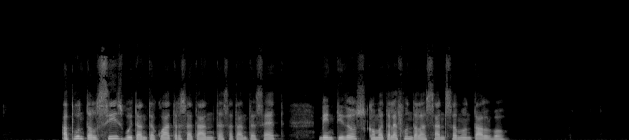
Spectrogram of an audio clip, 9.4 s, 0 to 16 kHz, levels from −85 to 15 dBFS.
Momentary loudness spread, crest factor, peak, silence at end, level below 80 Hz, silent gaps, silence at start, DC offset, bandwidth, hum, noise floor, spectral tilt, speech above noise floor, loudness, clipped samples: 6 LU; 20 dB; -6 dBFS; 1.85 s; -64 dBFS; none; 0.95 s; under 0.1%; 10 kHz; none; -84 dBFS; -7 dB/octave; 59 dB; -26 LUFS; under 0.1%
